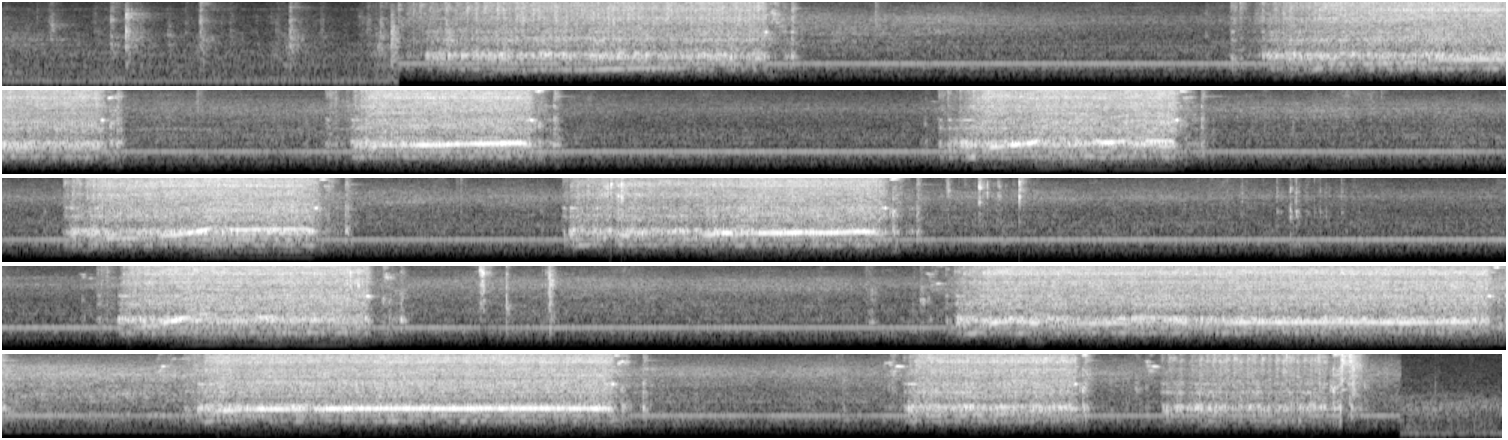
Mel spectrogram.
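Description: A sewing machine stitches a dress hem in repeated bursts of fast, buzzing whirring, each a few seconds long, separated by short quiet pauses, close and clear with no talk.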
